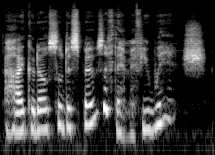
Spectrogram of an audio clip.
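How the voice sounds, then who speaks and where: A woman playing an aristocratic, predatory yet tender vampire duchess in an ASMR roleplay, speaking softly and formally and slipping into whispers. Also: fairly high pitch, expressive, moderate pace, no echo. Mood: poised, doting. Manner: refined, formal, gently commanding.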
